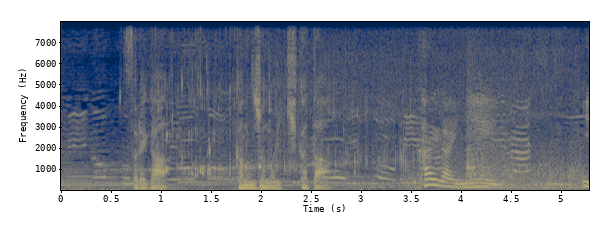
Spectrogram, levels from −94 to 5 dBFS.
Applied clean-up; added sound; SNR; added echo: none; Liquid; 11 dB; none.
